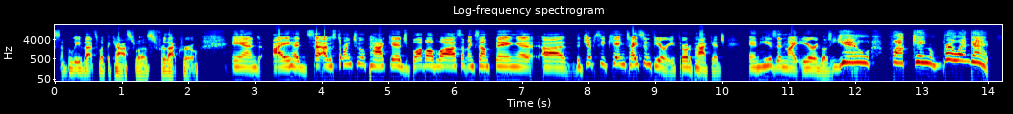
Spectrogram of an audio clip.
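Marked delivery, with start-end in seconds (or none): 11.7-14.0 mock screaming, high and slow, drawn out. Retelling how he screamed in my ear about a segment, imitating someone screaming. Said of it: "Screaming at me".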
